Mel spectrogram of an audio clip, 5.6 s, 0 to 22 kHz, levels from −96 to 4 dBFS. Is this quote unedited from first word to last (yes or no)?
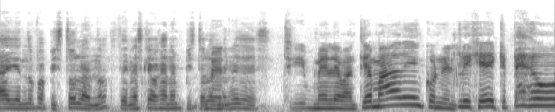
no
